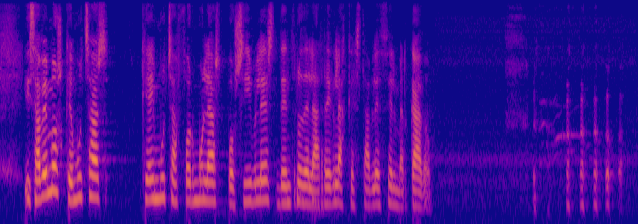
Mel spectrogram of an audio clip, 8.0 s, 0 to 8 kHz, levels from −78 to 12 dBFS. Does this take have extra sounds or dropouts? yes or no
yes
